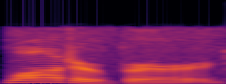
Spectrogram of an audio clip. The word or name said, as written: waterbird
